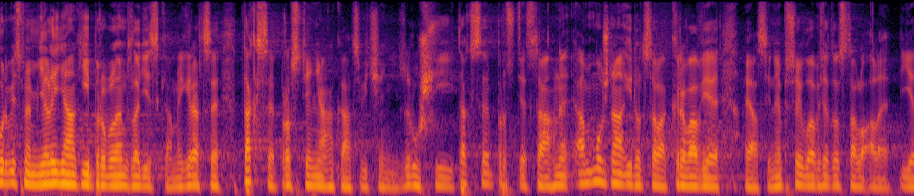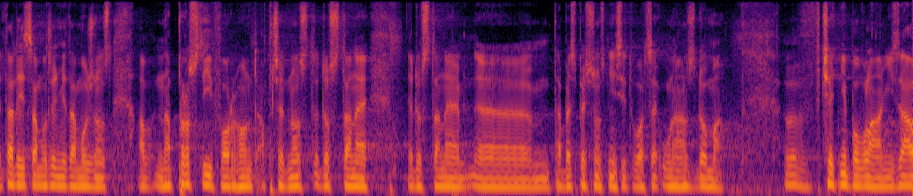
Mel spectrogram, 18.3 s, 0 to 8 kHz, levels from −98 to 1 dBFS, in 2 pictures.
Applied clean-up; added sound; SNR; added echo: none; none; none; none.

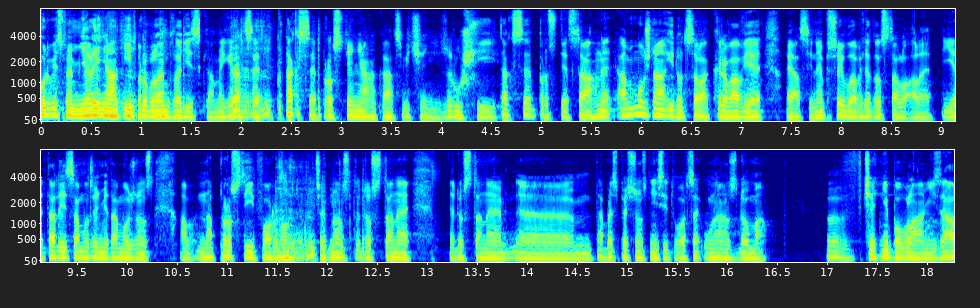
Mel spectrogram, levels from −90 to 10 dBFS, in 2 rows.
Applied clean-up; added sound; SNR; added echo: neural mask model RNNoise.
